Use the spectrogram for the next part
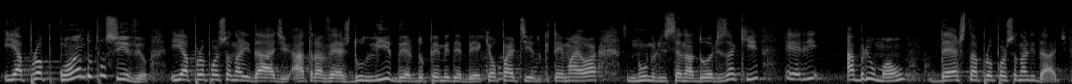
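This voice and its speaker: A middle-aged Brazilian man, a senator making a formal legal argument with pompous, emphatic oratory and repeated phrases. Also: on the high side. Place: large Senate committee room, indoors. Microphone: desk gooseneck microphone.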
